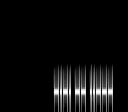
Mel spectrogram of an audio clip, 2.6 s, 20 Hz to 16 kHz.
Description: Morse code, heard as a keyed tone, about 38 wpm, 700 Hz. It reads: CM2
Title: Callsign Prefixes for Top 100 DXCC - 40wpm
